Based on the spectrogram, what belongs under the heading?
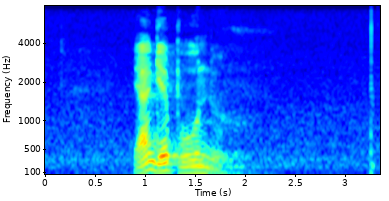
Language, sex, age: South Ndebele, male, 23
